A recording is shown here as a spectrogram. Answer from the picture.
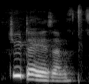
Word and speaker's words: Judaism: Jew, like a little W, Judaism. Z sound.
